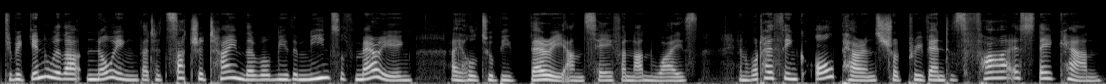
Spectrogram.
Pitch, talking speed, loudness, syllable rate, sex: 225 Hz, 200 wpm, -17 LUFS, 4.9 syllables/s, female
